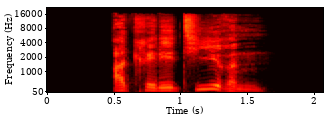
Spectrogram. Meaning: to accredit
- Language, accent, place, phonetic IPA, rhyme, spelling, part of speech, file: German, Germany, Berlin, [akʁediˈtiːʁən], -iːʁən, akkreditieren, verb, De-akkreditieren.ogg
